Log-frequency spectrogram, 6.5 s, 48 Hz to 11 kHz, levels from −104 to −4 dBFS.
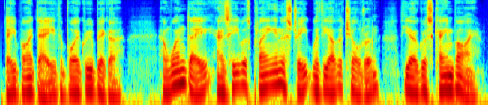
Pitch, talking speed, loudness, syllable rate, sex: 100 Hz, 230 wpm, -15 LUFS, 5.3 syllables/s, male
